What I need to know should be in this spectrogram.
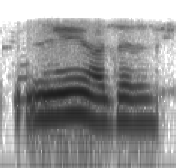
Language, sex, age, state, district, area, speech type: Nepali, female, 60+, West Bengal, Kalimpong, rural, conversation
